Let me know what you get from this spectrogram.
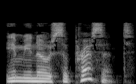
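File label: "immunosuppressant", British English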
